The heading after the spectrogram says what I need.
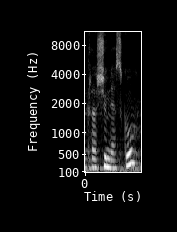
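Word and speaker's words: Crăciunescu: My real name is Crasciunescu.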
